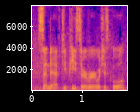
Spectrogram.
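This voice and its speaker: A man's voice: medium pitch, fairly quick, noisy background. A man giving a casual, laid-back tutorial as a motovlogger, talking informally with plenty of slang. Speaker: motovlogger presenting a gear tutorial.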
